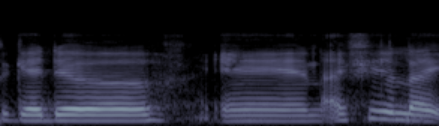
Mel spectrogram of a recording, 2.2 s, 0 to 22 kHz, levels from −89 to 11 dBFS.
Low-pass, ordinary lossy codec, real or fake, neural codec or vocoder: 7.2 kHz; AAC, 48 kbps; real; none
